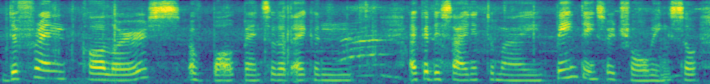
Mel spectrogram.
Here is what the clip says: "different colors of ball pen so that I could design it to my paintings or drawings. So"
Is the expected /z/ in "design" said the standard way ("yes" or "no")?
no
